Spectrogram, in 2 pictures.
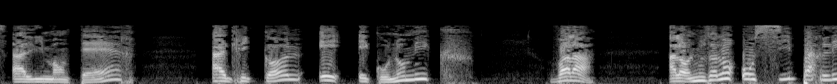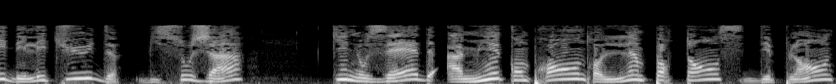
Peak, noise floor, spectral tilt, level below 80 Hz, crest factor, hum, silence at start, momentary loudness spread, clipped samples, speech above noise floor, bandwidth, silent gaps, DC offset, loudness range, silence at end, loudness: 0 dBFS; -55 dBFS; -6 dB/octave; -30 dBFS; 14 dB; none; 0 s; 10 LU; under 0.1%; 43 dB; 6.6 kHz; none; under 0.1%; 4 LU; 0.05 s; -13 LUFS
